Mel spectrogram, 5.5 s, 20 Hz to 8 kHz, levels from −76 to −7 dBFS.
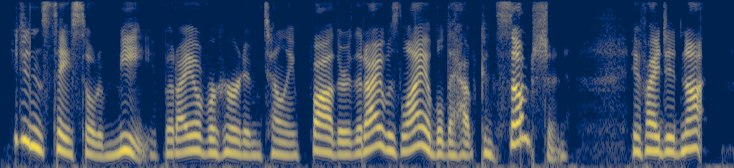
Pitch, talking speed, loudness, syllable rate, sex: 210 Hz, 250 wpm, -20 LUFS, 6.5 syllables/s, female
